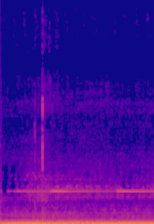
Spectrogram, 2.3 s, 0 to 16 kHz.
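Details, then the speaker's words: 240 after fixing no-start by splicing a hidden inline fuse: started without gas, steady even low idle with no misses, knocks or stumbles; idling smoothly and healthy. "starts great now runs better than it did before that was without giving it any gas"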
